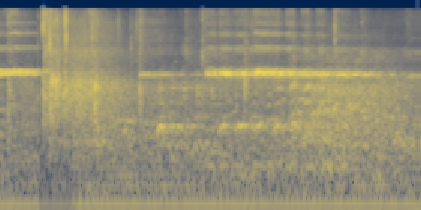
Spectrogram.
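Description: A high, steady whistle tone blown in long held blasts, the longest lasting about two seconds in the second half, with a short rush of noise about half a second in.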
